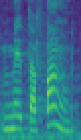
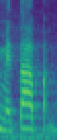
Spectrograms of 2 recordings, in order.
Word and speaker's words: Metapán: un significado así es también tenemos metapán idioma no se pronuncia me tapa se escribe así no siendo y luego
